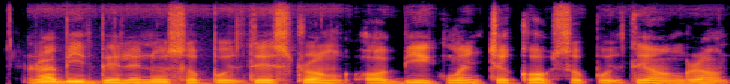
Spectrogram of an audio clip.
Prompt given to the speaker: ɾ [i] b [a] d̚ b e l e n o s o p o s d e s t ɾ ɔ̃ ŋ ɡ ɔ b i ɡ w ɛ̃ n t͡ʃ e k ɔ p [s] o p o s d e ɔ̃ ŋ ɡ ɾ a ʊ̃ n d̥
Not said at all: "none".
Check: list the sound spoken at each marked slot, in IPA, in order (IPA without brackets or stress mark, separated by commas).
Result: a, i, s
